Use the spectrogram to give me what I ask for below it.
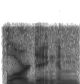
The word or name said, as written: Vlaardingen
